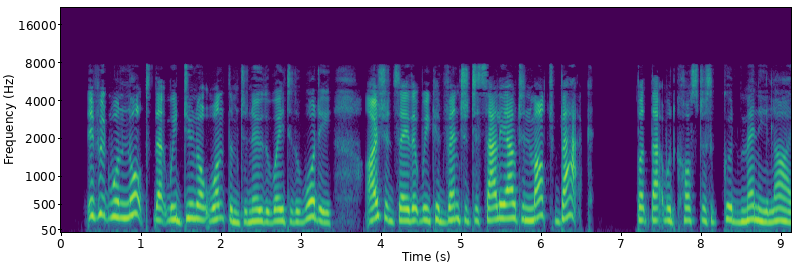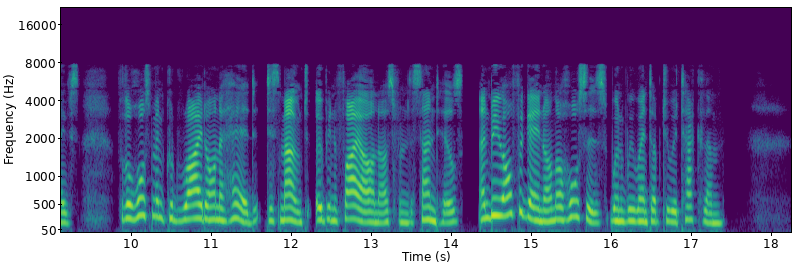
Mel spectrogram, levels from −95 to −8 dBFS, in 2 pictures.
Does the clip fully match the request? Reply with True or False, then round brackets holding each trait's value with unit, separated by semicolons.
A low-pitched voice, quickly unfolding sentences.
False (215 Hz; 225 wpm)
